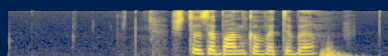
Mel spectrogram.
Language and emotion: Russian, neutral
